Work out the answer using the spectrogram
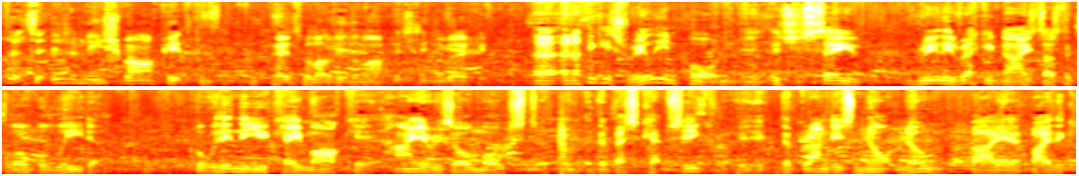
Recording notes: This is the first of two special episodes of the show coming to you live from the NEC and kbb Birmingham 2022.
